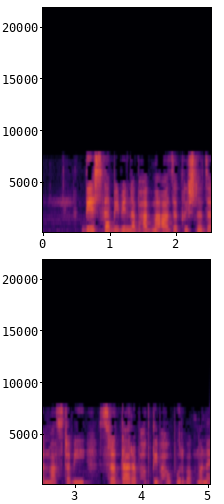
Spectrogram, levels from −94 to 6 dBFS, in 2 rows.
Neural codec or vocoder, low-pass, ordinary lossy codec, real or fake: none; none; none; real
